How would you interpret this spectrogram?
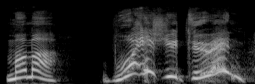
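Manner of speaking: put-on high, slow little-child voice; toddler voice. Toddler son asking his mum onstage, high slow child voice. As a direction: squeak it out like a baffled toddler.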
